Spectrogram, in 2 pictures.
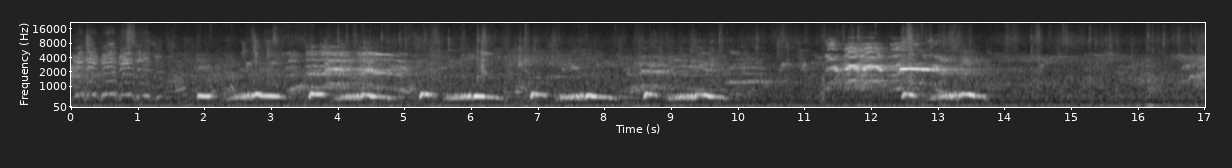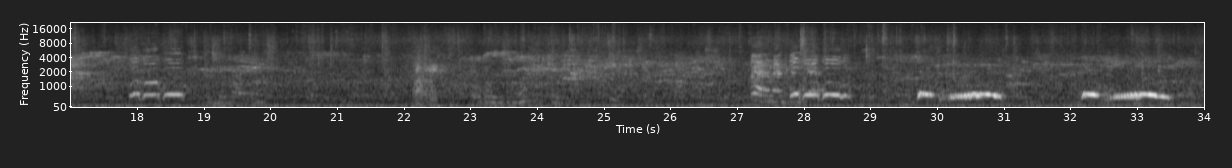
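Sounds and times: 
laughing dove calling: 0.0s - 9.9s, 12.4s - 13.9s, 17.9s - 18.9s, 27.6s - 28.8s, 29.6s - 31.2s, 32.0s - 33.8s.

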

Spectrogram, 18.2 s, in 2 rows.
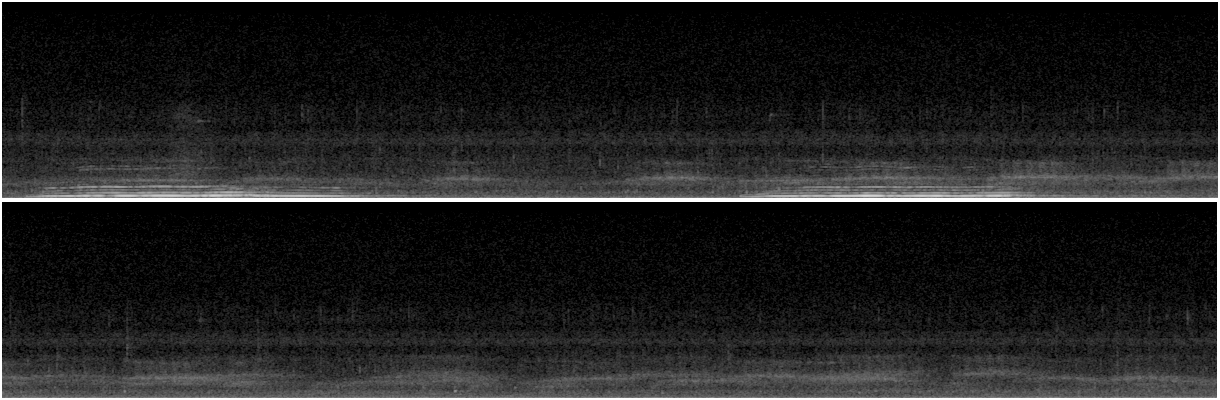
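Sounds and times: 
spotted hyena at night in Jászberény zoo: 0.0s - 3.9s, 5.4s - 9.5s.

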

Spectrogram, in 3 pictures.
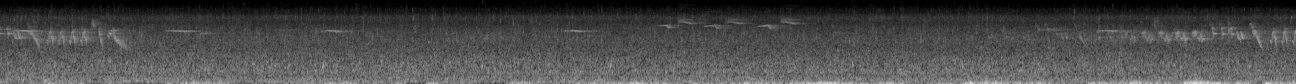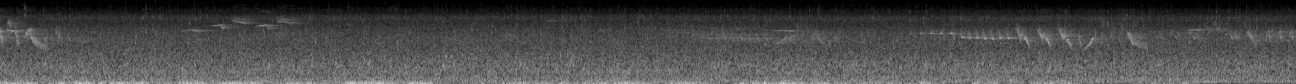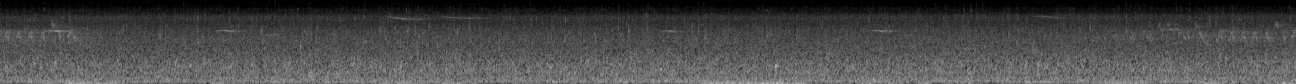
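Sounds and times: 
stream flowing in Visegrad: 0.0s - 38.8s
wind from the left in Visegrad: 0.0s - 38.8s.

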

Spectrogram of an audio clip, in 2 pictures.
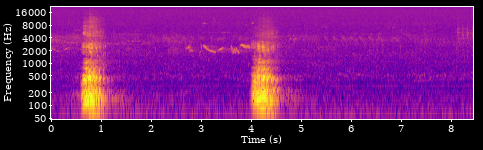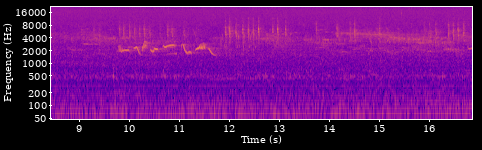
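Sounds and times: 
lion roaring at Jaszbereny zoo: 0.6s - 1.4s, 4.0s - 4.8s.

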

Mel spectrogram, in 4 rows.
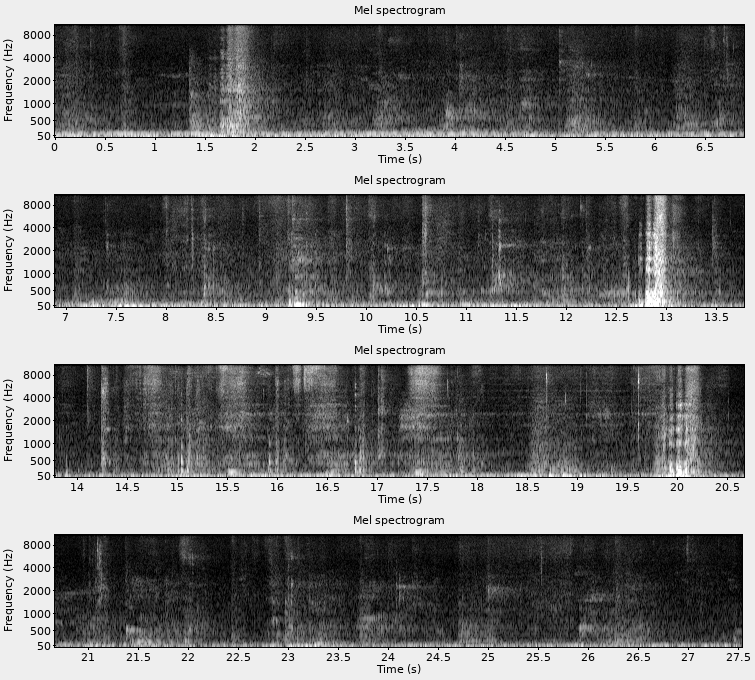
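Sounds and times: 
Siberian tiger huffing at dinner: 0.0s - 27.5s.

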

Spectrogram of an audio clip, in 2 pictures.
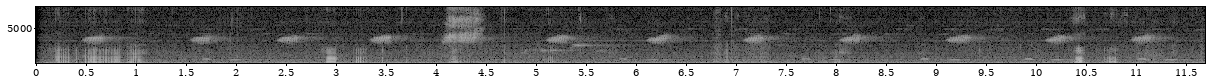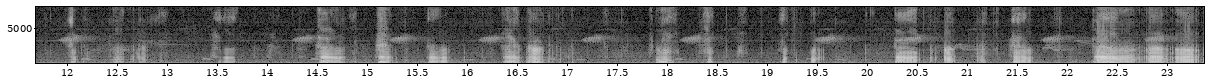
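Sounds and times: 
leopard cub mewing grumbles: 0.0s - 8.4s, 9.2s - 23.3s.

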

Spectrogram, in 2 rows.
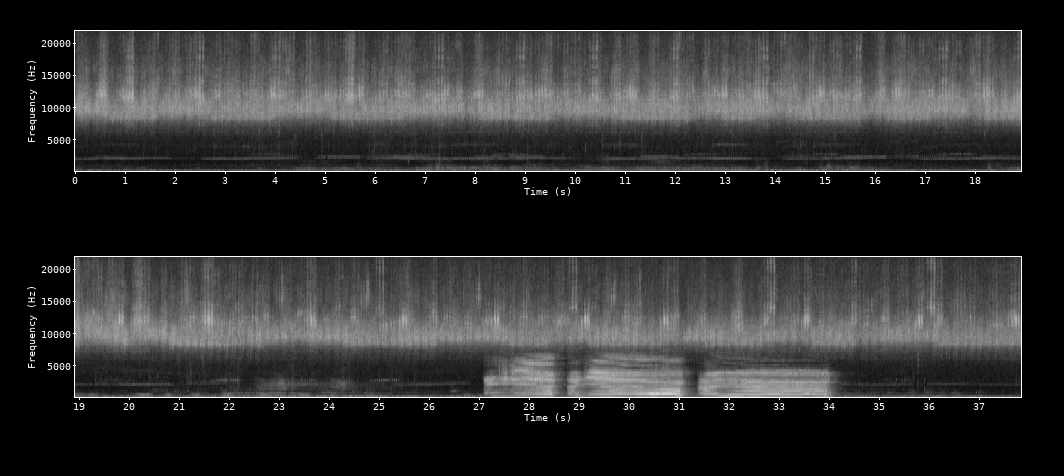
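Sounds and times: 
cricket in nature: 0.0s - 37.8s
red deer in nature: 21.8s - 25.0s, 27.1s - 34.4s
hunter's horn in nature: 27.1s - 34.4s.

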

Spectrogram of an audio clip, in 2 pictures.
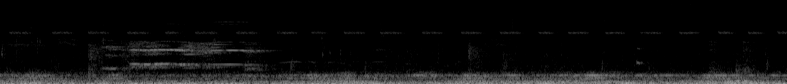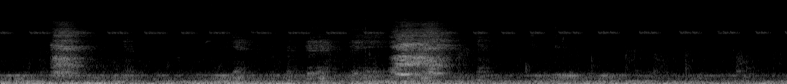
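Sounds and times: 
cricket chirping in a farmyard: 0.0s - 15.7s
rooster crowing in a farmyard: 0.9s - 3.0s
quail calling in a farmyard: 11.8s - 12.5s.

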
